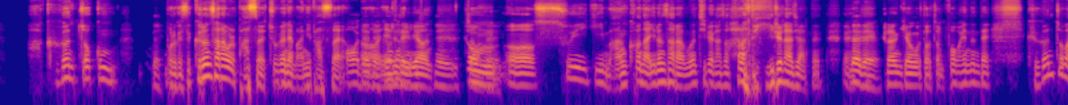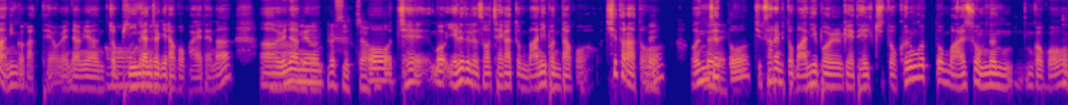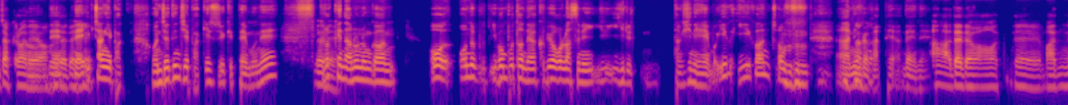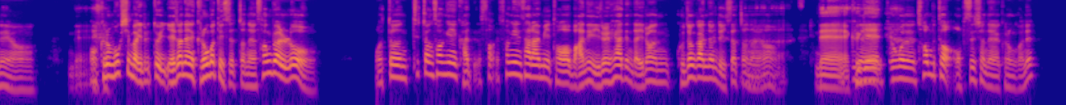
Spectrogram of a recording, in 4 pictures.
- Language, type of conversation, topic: Korean, podcast, 집안일 분담은 보통 어떻게 정하시나요?
- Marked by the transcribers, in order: other background noise; tapping; laughing while speaking: "하나도 일을 하지 않는. 예"; laughing while speaking: "있죠"; laughing while speaking: "그러네요. 네네"; laughing while speaking: "좀"; laugh; laughing while speaking: "네"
